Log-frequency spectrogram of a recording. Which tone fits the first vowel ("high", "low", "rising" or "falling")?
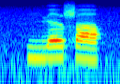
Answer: high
